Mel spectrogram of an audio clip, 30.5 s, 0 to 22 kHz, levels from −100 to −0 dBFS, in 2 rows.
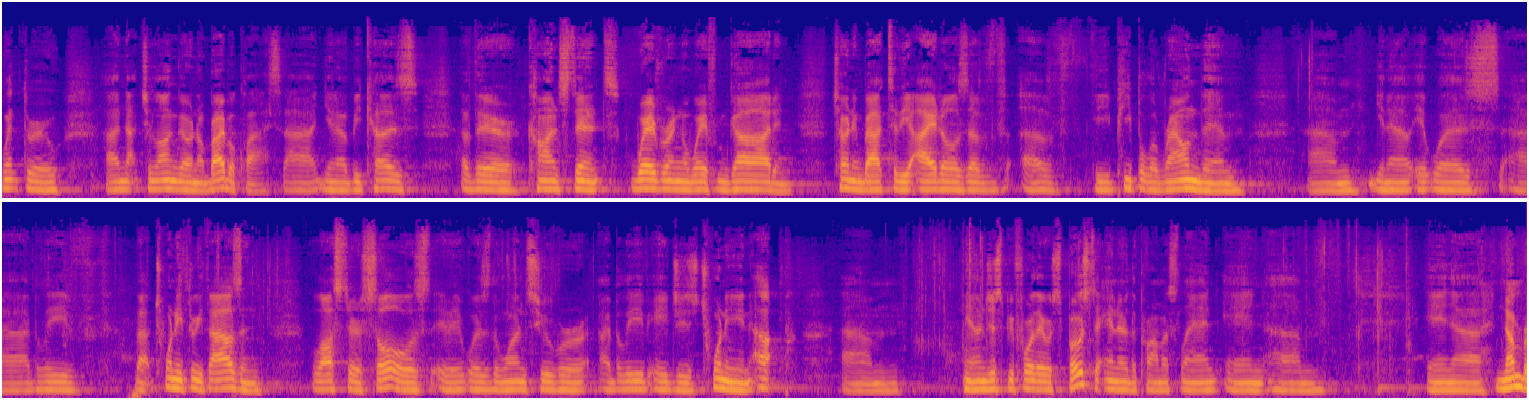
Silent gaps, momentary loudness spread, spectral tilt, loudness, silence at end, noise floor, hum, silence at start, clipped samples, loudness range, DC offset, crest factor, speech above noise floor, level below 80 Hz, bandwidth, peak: none; 15 LU; -5.5 dB/octave; -29 LUFS; 0 s; -53 dBFS; none; 0 s; under 0.1%; 5 LU; under 0.1%; 20 dB; 24 dB; -62 dBFS; 15.5 kHz; -8 dBFS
